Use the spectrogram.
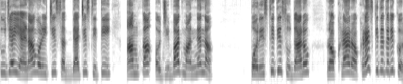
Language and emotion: Goan Konkani, angry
